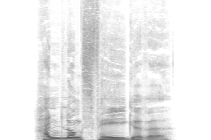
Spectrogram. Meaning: inflection of handlungsfähig: 1. strong/mixed nominative/accusative feminine singular comparative degree 2. strong nominative/accusative plural comparative degree
- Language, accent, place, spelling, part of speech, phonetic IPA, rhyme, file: German, Germany, Berlin, handlungsfähigere, adjective, [ˈhandlʊŋsˌfɛːɪɡəʁə], -andlʊŋsfɛːɪɡəʁə, De-handlungsfähigere.ogg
